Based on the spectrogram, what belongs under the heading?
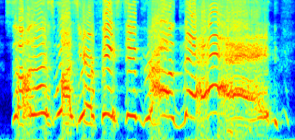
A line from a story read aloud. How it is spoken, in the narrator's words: Sonadrid shrieked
